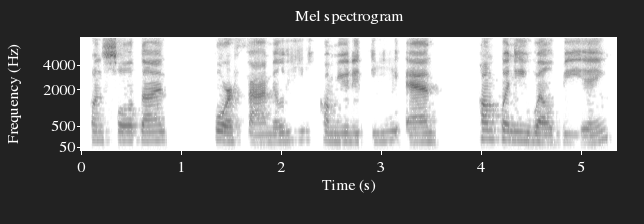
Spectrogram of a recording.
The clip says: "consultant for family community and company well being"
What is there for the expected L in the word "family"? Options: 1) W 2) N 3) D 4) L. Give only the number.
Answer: 4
